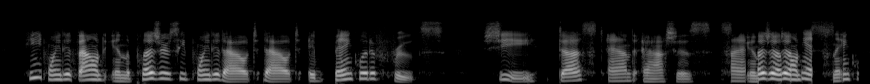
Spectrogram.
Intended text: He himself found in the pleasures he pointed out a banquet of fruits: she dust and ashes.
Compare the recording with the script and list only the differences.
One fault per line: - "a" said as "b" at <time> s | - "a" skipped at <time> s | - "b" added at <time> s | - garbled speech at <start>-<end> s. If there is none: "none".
- "himself" said as "pointed" at 0.4 s
- "out" added at 2.6 s
- garbled speech at 7.2-8.6 s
